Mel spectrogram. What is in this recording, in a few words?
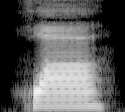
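"hua", Chinese; Nihao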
